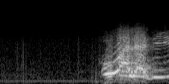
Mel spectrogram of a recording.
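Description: A woman cries out loudly nearby.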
